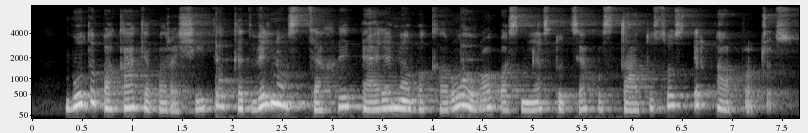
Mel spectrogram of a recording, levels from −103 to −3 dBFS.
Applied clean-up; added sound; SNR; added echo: neural separator model SepFormer DNS4.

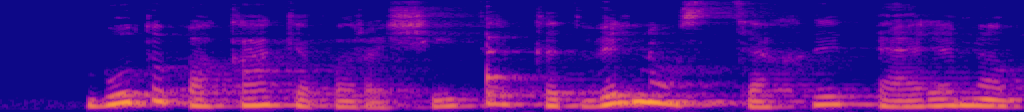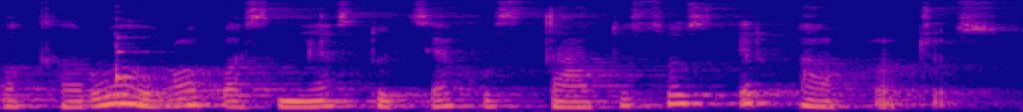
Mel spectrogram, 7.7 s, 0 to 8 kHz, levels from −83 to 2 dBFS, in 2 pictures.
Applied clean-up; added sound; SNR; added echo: none; Bowed string instrument; 19 dB; reverberation time 0.8 s.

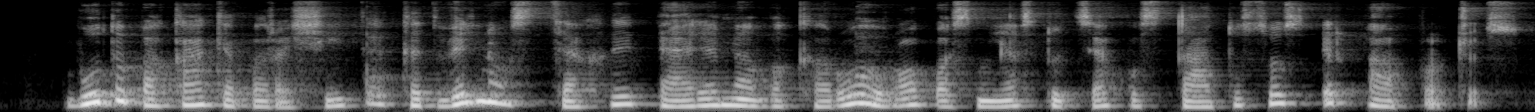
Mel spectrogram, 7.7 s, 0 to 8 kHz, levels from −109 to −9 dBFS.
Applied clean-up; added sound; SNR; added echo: neural mask model DeepFilterNet 3.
